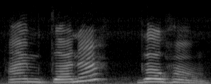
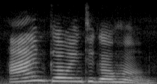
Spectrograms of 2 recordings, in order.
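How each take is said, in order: First: Going to is reduced to one short word. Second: Going to is said fully as two words. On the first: "a lot of times English speakers will say instead" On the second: "the a positive would be"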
